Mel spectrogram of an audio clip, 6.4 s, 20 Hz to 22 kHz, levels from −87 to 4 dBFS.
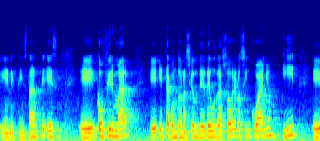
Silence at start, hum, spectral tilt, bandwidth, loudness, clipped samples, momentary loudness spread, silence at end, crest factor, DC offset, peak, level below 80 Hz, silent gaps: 0 s; none; -9.5 dB/octave; 8 kHz; -25 LUFS; under 0.1%; 8 LU; 0 s; 18 dB; under 0.1%; -6 dBFS; -44 dBFS; none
